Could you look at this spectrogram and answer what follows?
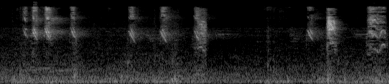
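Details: Female double-collared seedeater calls used to rouse males ahead of singing tournaments; bright, high, clipped chirps, several in quick succession, then a pause and a louder pair near the end.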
